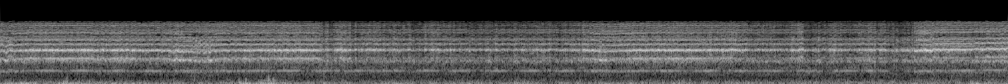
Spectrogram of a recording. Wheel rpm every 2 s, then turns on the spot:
170, 170, 170, 170, 170.
none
